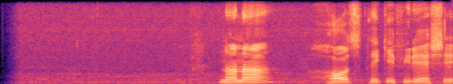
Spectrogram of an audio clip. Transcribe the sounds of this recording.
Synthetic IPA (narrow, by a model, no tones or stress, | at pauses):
nana | hɔd͡ʑt̪ʰekefiɾeeʃe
